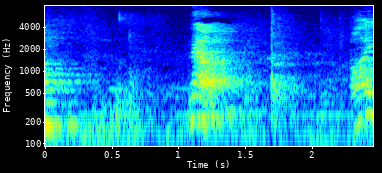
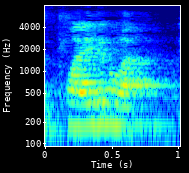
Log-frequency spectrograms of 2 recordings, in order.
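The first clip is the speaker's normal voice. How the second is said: ordinary delivery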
